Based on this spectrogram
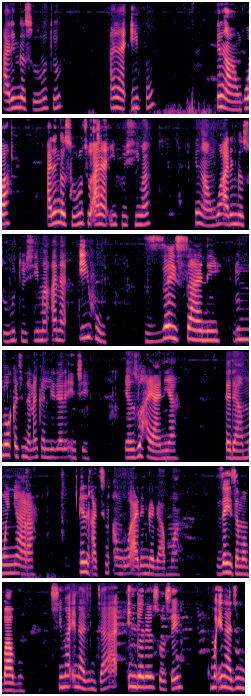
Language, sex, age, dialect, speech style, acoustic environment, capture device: Hausa, female, 18-24, Nigeria - Kano, happy, nature, mobile / Linux / Chrome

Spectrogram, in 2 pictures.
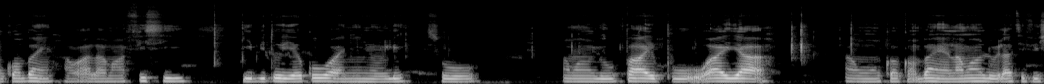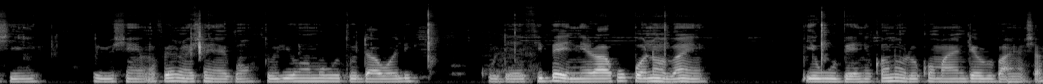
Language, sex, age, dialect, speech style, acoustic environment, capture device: Yoruba, male, 18-24, Nigeria - Ibadan, relaxed; focused, nature, desktop / Linux / Chrome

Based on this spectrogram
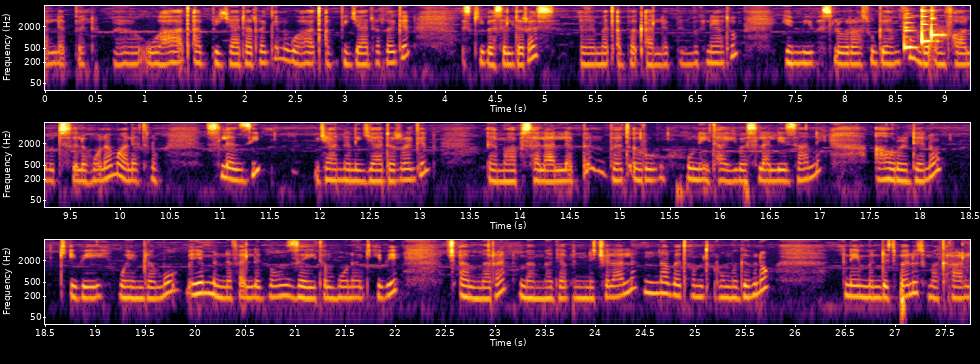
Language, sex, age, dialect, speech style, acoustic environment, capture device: Amharic, female, 25-34, Ethiopia - Addis Ababa, focused, traffic, mobile / Linux / Chrome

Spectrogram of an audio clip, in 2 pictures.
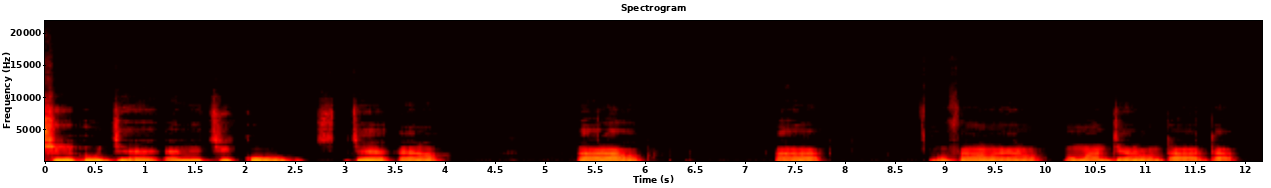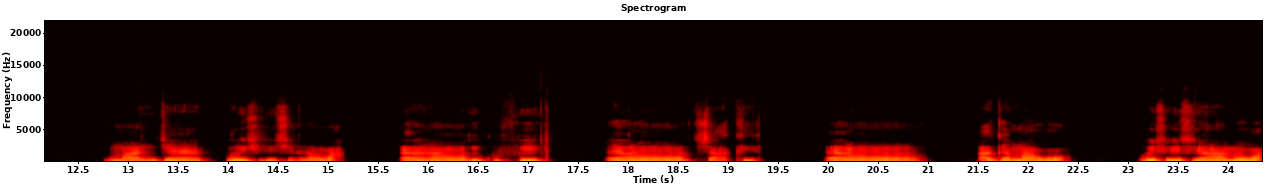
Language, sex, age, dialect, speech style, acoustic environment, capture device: Yoruba, male, 25-34, Nigeria - Lagos Yoruba, focused, nature, desktop / Linux / Chrome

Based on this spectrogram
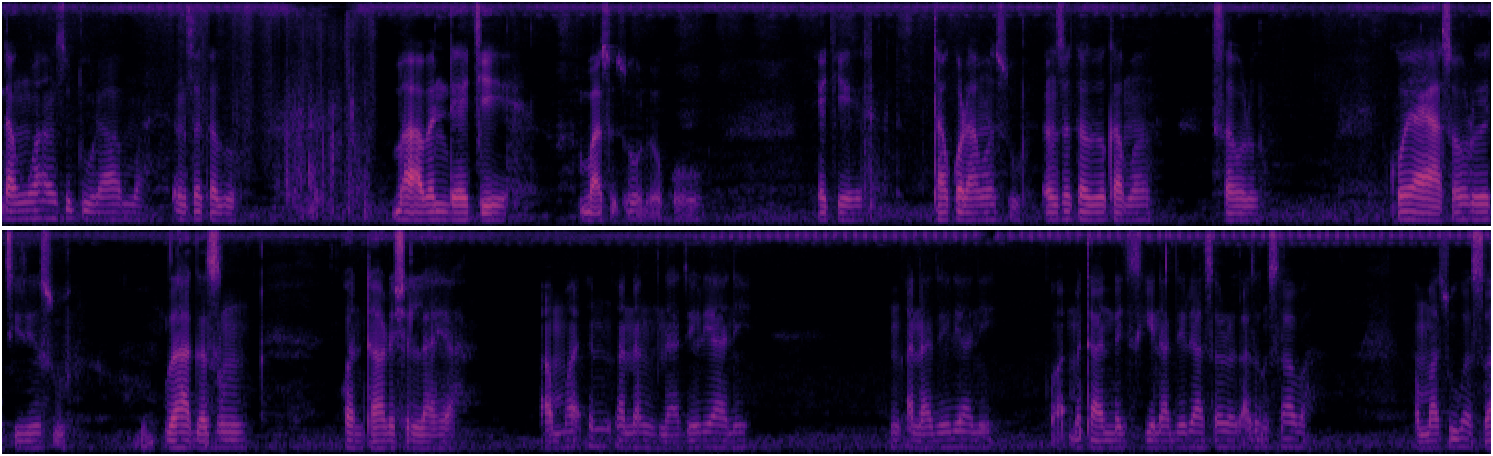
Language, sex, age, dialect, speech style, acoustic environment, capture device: Hausa, male, 18-24, Nigeria - Katsina, happy, silence, mobile / Linux / Chrome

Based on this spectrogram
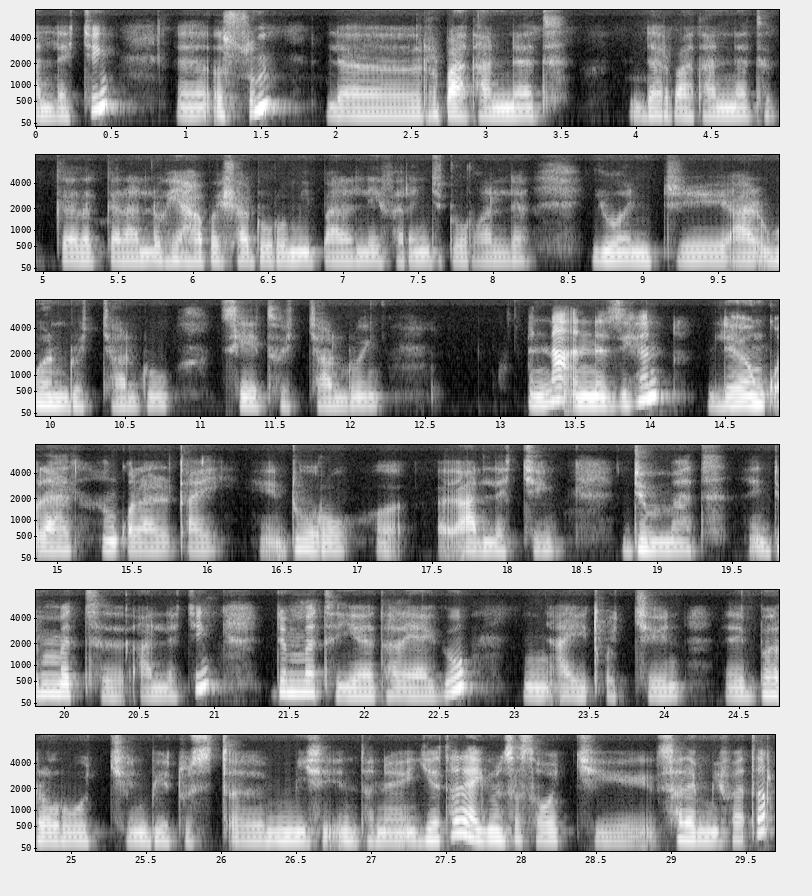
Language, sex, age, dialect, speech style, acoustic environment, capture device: Amharic, female, 25-34, Ethiopia - Addis Ababa, happy; excited, people talking, mobile / Linux / Chrome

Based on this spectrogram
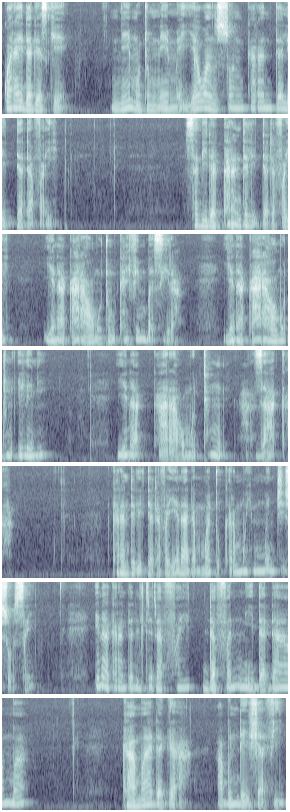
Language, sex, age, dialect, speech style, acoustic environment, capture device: Hausa, male, 25-34, Nigeria - Kano, relaxed; happy, silence, mobile / Linux / Chrome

